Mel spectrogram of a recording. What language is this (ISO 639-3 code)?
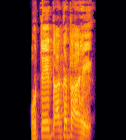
snd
